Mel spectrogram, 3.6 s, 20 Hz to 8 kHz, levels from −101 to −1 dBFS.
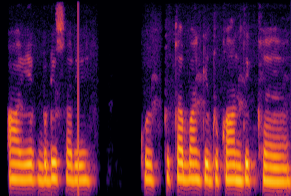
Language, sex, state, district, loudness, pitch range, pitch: Rajasthani, female, Rajasthan, Churu, -21 LUFS, 185-195 Hz, 190 Hz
